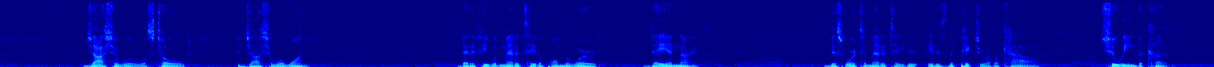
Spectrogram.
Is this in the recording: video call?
no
